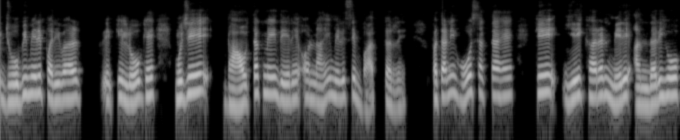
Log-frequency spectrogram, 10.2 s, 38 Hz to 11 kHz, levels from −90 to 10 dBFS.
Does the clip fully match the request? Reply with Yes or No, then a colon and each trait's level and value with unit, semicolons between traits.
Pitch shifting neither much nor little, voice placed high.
Yes: average, 4.2 semitones; high, 215 Hz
